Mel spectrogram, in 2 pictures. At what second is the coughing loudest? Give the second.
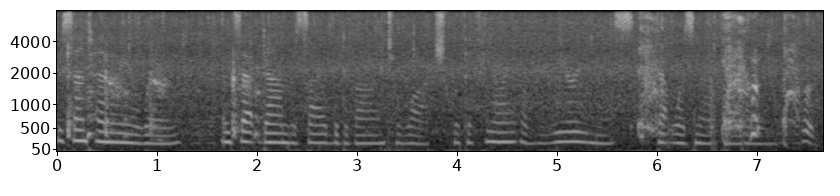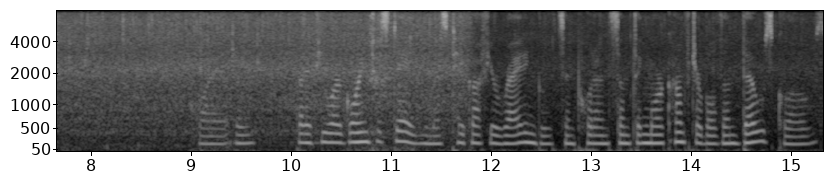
7 s.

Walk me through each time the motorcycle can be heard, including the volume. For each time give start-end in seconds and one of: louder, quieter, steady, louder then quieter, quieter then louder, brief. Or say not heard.
not heard.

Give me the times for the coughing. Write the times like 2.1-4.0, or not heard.
0.1-2.1, 5.8-7.7, 10.7-11.2.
